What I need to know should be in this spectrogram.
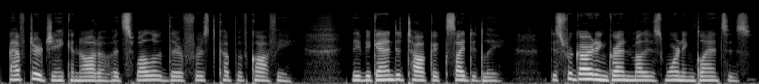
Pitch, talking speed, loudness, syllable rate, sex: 190 Hz, 160 wpm, -19 LUFS, 5.6 syllables/s, female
